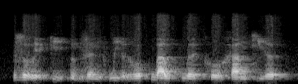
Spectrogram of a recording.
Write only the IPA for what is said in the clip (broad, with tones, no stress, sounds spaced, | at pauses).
z o̰˧˨ l ḛ˧˥ k i˧˩ ɓ ə̰˧˨ m z ə˨˩ n k w ḭ˧˨ ə̯ ɣ o˨˦ k w a˧ w k w əː˨˩ t̚ x o˨˩ x a˧ n t͡ɕ i˧ ə̯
